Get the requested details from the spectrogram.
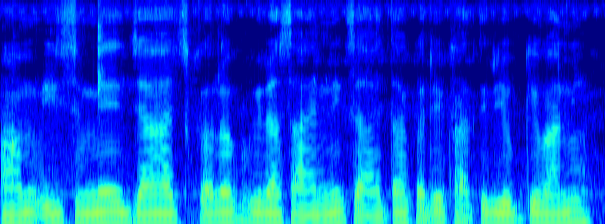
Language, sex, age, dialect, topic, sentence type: Bhojpuri, male, 25-30, Western, banking, question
